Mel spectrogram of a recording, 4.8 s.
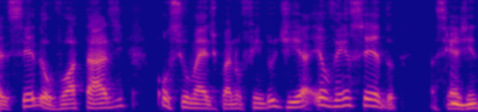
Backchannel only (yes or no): yes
